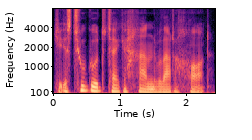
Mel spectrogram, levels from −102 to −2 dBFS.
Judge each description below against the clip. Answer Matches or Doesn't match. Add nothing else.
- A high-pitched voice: Doesn't match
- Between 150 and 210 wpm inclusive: Doesn't match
